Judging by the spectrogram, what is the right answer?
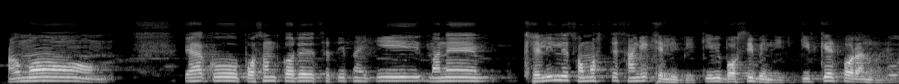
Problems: background sounds at intervals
